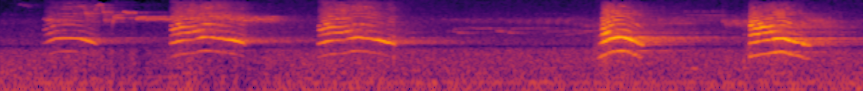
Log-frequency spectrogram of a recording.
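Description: A peacock gives five loud, nasal, wailing cries, each about a second long and arching up then down, spaced a second or two apart over quiet background noise.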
